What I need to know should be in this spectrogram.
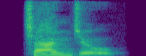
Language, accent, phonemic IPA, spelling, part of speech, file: Swahili, Kenya, /ˈtʃɑ.ⁿdʒɔ/, chanjo, noun, Sw-ke-chanjo.flac
- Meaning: 1. a gash, incision, cut 2. vaccination, inoculation 3. vaccine (substance meant to stimulate production of antibodies)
